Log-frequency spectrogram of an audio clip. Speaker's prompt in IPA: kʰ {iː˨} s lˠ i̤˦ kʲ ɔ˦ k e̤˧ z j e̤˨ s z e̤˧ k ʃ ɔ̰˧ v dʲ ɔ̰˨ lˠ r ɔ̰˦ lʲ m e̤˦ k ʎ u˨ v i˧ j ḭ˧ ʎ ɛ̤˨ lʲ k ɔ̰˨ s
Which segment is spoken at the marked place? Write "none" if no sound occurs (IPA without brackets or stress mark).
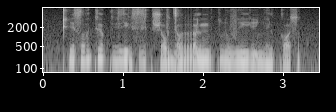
i˨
